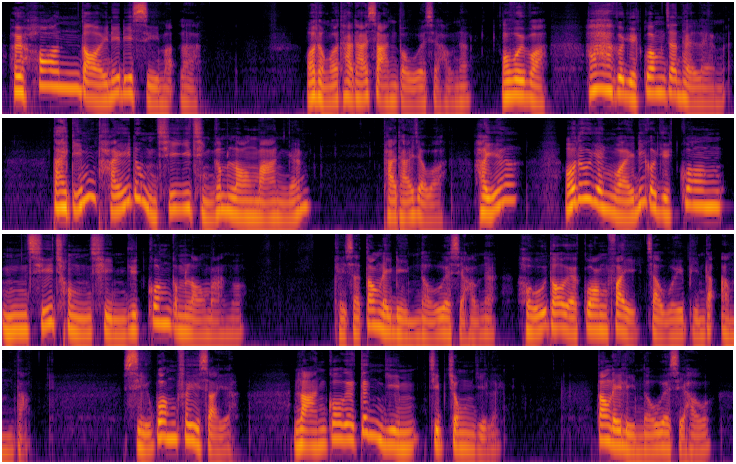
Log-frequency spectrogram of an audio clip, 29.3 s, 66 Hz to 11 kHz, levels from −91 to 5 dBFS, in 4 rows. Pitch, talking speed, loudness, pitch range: 135 Hz, 220 characters per minute, -25 LUFS, 115-175 Hz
